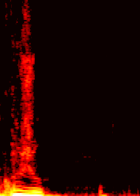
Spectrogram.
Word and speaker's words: Cuju: Et d'ailleurs, en parlant de choses rétro, je vais vous demander qu'est-ce que le Cuju. Alors, à tout moment, ça se prononce Coujou.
